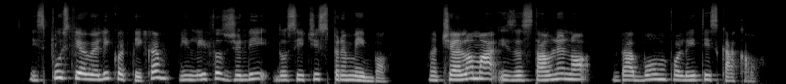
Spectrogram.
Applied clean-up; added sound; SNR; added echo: neural mask model DeepFilterNet 3.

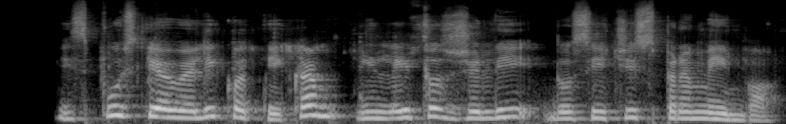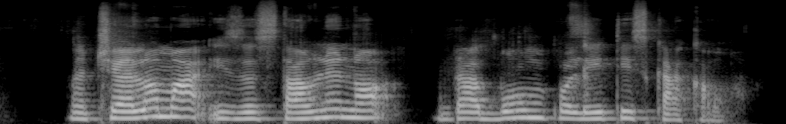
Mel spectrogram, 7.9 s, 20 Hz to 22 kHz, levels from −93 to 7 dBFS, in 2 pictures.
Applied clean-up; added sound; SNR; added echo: neural mask model Resemble Enhance denoiser.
